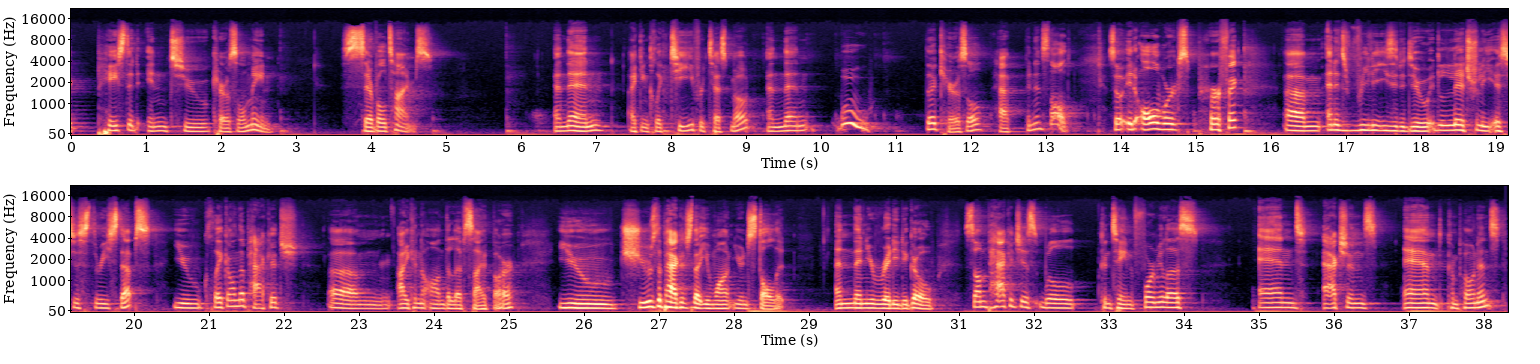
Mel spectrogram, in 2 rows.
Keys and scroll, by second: 2.9 super+v, 4.0 super+v.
